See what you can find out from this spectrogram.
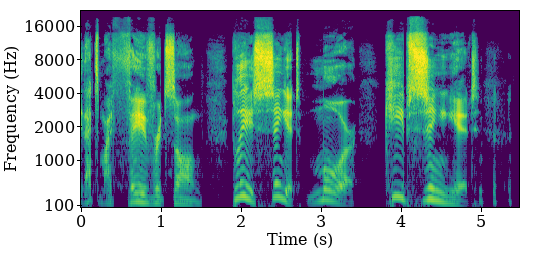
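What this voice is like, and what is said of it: Sarcastic delivery. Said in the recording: “I'm being sarcastic.”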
